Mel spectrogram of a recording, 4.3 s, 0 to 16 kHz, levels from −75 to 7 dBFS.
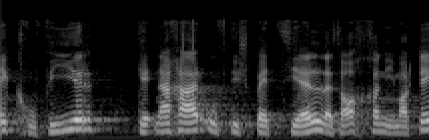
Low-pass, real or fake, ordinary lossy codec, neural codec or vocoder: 9.9 kHz; real; none; none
